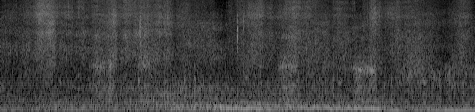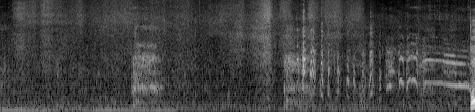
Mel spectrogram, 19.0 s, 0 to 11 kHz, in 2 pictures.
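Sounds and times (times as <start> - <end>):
chickens clucking: 0.0 - 19.0
rooster crowing: 1.8 - 12.9, 15.2 - 19.0
chicken squawk: 1.8 - 13.4, 14.6 - 19.0.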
